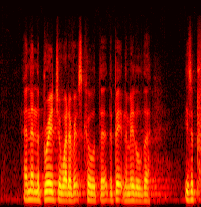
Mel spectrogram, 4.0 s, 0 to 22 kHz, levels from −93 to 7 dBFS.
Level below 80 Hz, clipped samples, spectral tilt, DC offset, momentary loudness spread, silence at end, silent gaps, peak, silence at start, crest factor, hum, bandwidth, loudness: -82 dBFS; under 0.1%; -5.5 dB/octave; under 0.1%; 10 LU; 0 s; none; -10 dBFS; 0.45 s; 18 dB; none; 12 kHz; -26 LUFS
